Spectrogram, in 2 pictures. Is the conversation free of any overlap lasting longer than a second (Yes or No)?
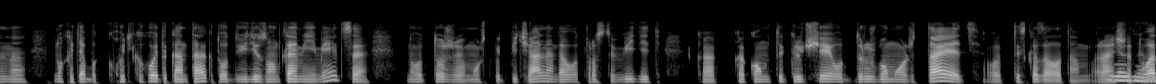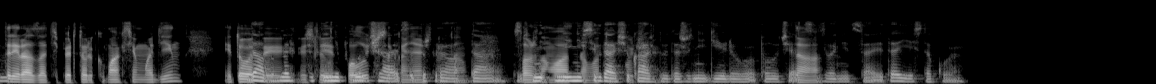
No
